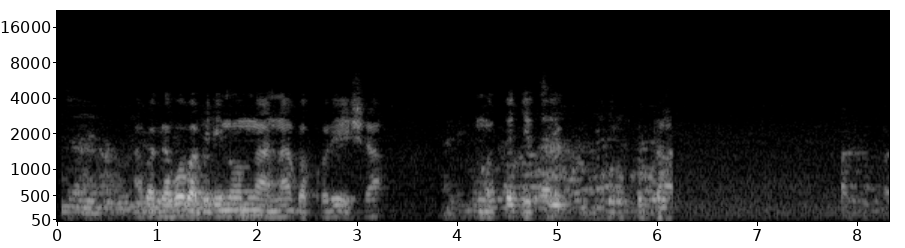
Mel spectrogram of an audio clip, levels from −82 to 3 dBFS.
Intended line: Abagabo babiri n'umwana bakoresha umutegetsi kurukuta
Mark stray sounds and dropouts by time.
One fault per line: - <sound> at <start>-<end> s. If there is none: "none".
none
